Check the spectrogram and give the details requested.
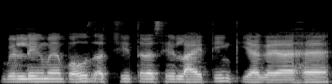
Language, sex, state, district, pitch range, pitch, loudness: Hindi, male, Jharkhand, Deoghar, 115-130 Hz, 125 Hz, -15 LUFS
